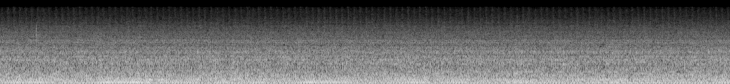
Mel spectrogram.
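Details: SYM Symphony 125 scooter running after battery replacement: steady, low, even engine drone, no ticks, knocks or misses; charging reaches about 14 V, good charge, scooter healthy.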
